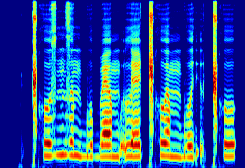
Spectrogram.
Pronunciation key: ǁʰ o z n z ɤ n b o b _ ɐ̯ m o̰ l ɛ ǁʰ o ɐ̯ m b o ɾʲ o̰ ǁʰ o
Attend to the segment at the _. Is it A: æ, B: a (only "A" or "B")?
A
